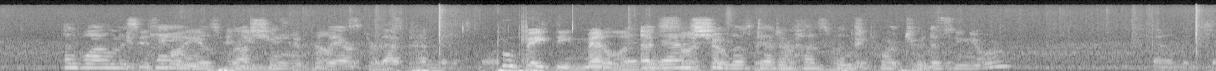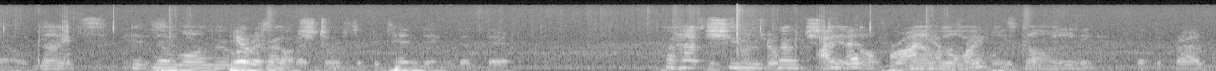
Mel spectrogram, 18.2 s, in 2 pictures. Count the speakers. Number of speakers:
three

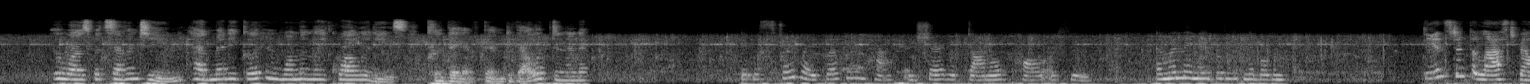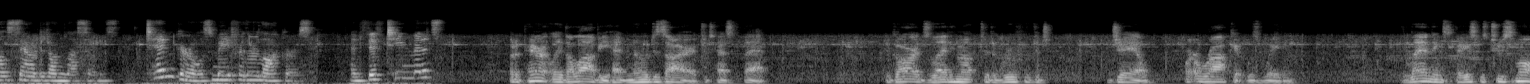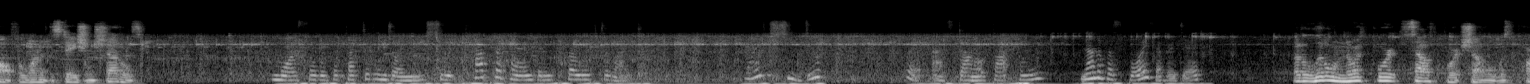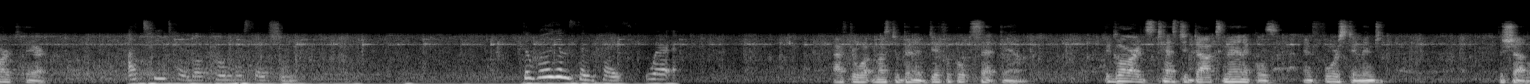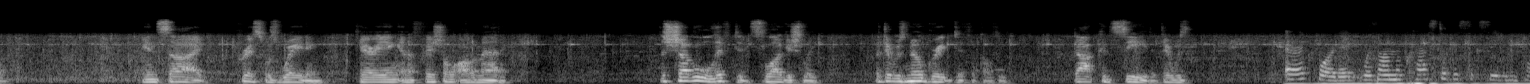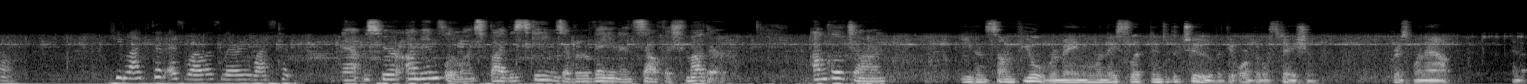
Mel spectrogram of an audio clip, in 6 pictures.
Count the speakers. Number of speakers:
four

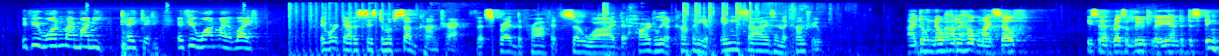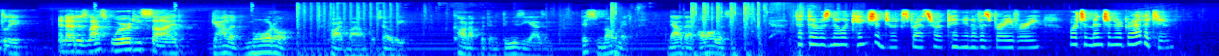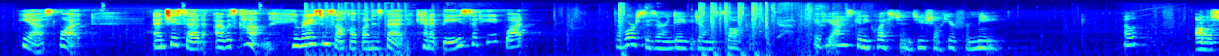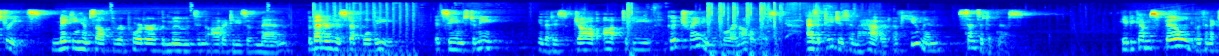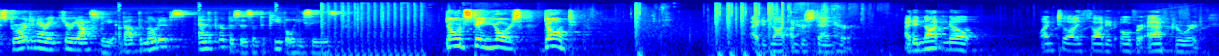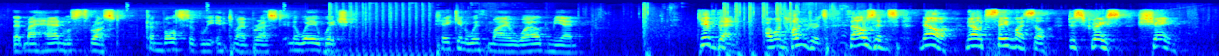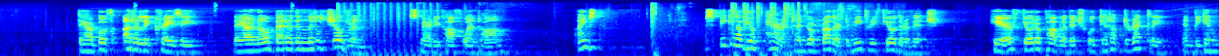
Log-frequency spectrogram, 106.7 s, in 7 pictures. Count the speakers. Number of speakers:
eight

